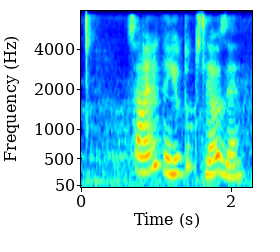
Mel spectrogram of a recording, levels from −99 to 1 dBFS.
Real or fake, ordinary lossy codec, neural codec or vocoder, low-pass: fake; AAC, 32 kbps; codec, 16 kHz, 2 kbps, X-Codec, HuBERT features, trained on general audio; 7.2 kHz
